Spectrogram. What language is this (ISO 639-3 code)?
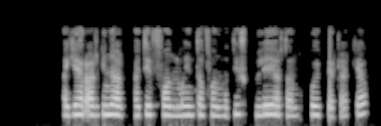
uzb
